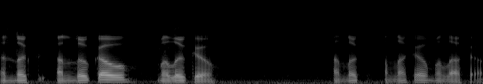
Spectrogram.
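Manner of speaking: put-on deep, flat voice. Calling a play on a match the way j w would: j w deep voice. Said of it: "I said it like J W".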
